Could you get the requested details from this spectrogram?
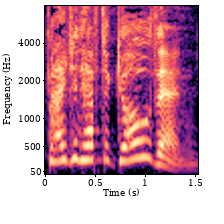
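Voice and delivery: high mock-kid voice; high, plaintive pretend child; protesting child. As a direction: imitate a little boy pleading his case. Son protests back to dad.

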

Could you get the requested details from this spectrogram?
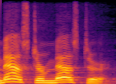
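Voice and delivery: loud, urgent cry for help; freaking out. Retold or imitated. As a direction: cry out to wake the master. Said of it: "they came to him freaking out".

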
